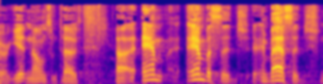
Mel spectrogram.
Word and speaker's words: ambassage: Or while the other is yet a great way off, he sendeth an ambassage. I'm not saying that. How do you say that? Somebody. English professors. Where are you? Leanne, how do you say that word? Ambassage. That sounds right. Ambassador, ambassage. Michelle's left, so I don't made her mad.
